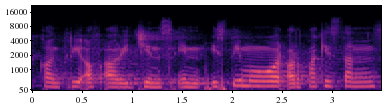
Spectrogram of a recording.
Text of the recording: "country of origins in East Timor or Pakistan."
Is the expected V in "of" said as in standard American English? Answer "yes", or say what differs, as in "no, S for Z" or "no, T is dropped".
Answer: no, F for V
